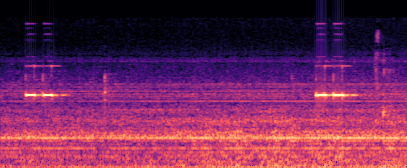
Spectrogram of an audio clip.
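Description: Handheld infrared thermometer beeping twice, about three seconds apart, each time a short high double chirp, as it is triggered to read the surface temperature.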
